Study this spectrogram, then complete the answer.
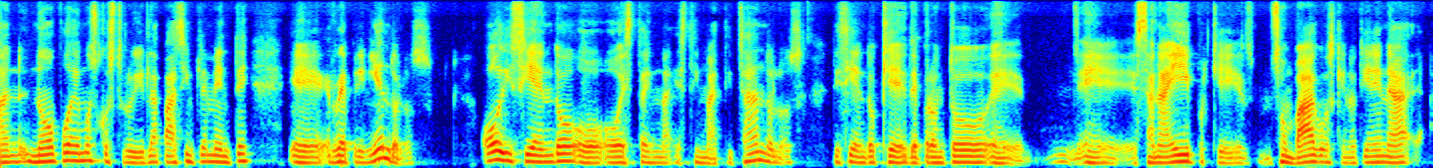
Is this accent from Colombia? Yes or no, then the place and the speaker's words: yes; Colombia; nosotros como sociedad colombiana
